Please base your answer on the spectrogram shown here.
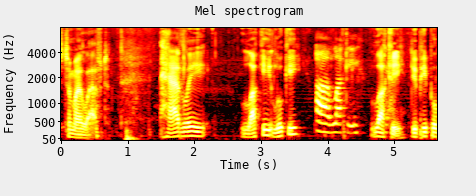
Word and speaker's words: Luckie: Lucky. Lucky. Yeah. Do people mispronounce your name?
